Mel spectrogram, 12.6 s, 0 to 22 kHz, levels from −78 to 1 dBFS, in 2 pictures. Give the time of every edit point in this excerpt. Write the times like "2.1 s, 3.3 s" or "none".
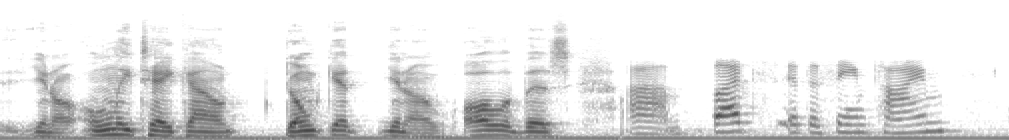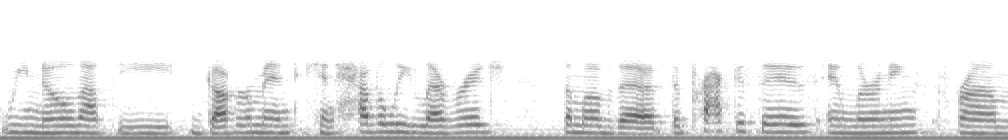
3.9 s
